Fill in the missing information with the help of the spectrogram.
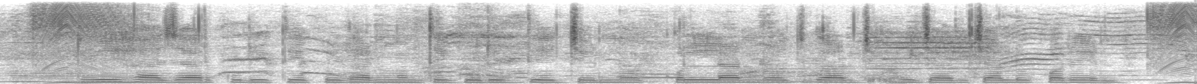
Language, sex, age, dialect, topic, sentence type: Bengali, female, 41-45, Northern/Varendri, banking, statement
